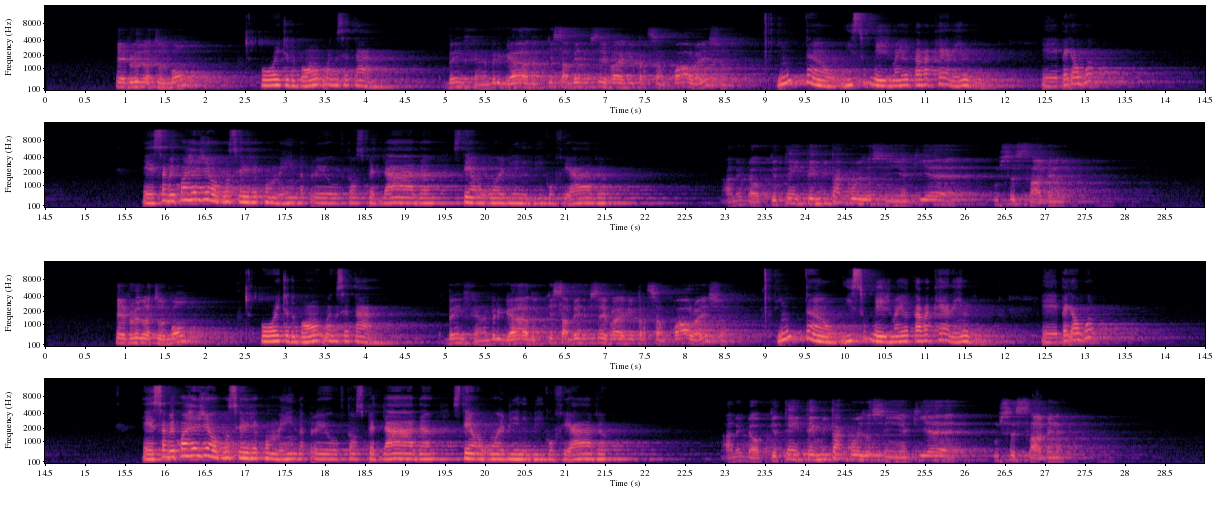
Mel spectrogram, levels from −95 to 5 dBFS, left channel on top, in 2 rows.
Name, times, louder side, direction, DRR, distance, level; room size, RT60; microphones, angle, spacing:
voice 1, 0.9-1.8 4.9-8.5 23.0-26.0 26.4-27.3, right 1 dB, 60° right, 1 dB, 1.3 m, -31 dB
voice 2, 2.7-4.2 9.1-11.7 12.5-13.1 15.7-19.4 19.7-21.6, right 2 dB, 40° right, 6 dB, 1.0 m, -27 dB
27.0 x 20.5 x 8.3 m, 2.5 s
head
